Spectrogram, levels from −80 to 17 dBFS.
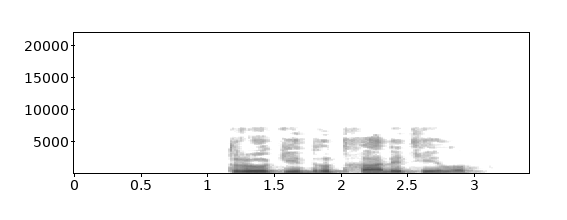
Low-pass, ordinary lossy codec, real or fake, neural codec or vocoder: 7.2 kHz; MP3, 32 kbps; fake; vocoder, 44.1 kHz, 80 mel bands, Vocos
